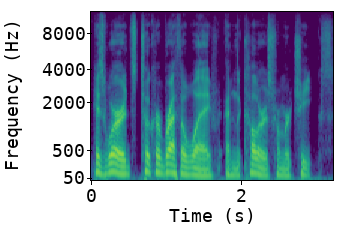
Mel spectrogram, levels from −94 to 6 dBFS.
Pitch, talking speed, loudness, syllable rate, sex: 105 Hz, 225 wpm, -18 LUFS, 4.8 syllables/s, male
